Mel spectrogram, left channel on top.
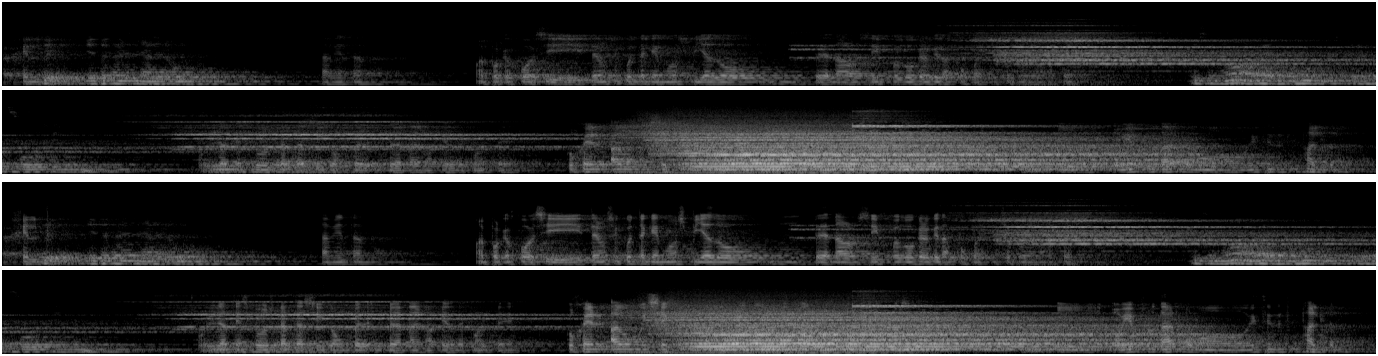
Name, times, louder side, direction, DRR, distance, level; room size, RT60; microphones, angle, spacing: voice 1, 0.3-1.9 11.9-14.7 15.7-16.7 23.9-24.1, equal, 40° left, -4 dB, 7.0 m, -41 dB
voice 2, 3.2-3.8 4.7-10.7 15.7-18.9 19.4-23.0 24.3-27.1, right 2 dB, 80° right, 5 dB, 1.9 m, -41 dB
sound 1, 7.9-8.2 9.7-14.4 15.2-25.7, equal, 5° left, 1.7 m, -31 dB
27.0 x 22.5 x 6.6 m, 3.0 s
head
